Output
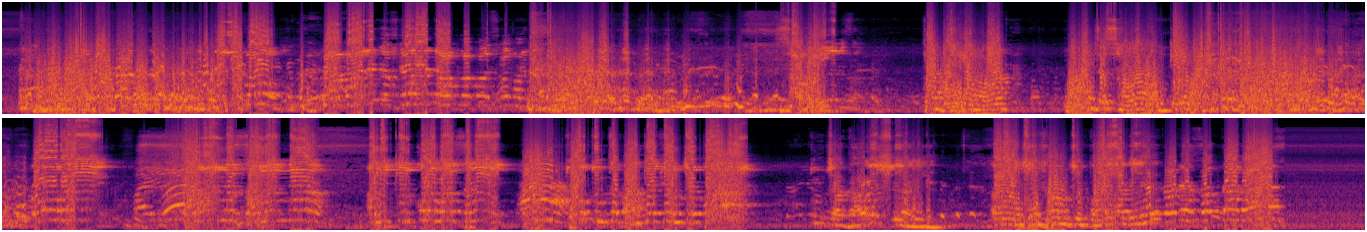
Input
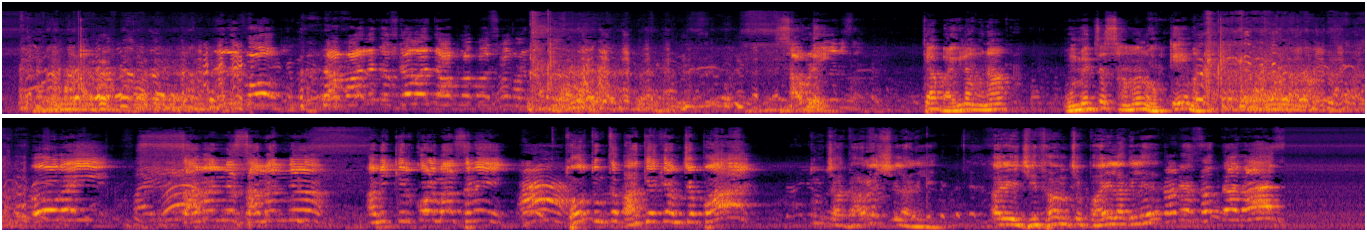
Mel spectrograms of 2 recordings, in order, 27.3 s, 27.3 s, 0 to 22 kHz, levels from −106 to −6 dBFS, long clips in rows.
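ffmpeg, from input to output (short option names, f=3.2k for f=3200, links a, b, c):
-af "aeval=exprs='0.0237*(abs(mod(val(0)/0.0237+3,4)-2)-1)':c=same,volume=3.5dB"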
